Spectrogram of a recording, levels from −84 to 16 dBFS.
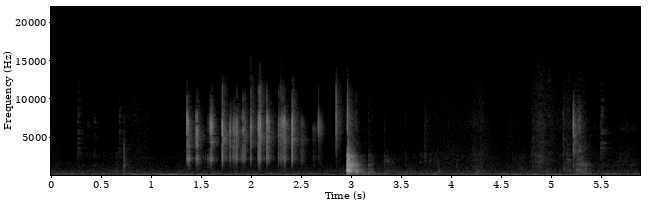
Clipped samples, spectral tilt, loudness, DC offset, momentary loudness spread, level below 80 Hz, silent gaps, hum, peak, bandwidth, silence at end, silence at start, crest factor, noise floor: under 0.1%; -0.5 dB/octave; -36 LUFS; under 0.1%; 27 LU; -62 dBFS; none; none; -10 dBFS; 16 kHz; 0 s; 0.05 s; 30 dB; -61 dBFS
